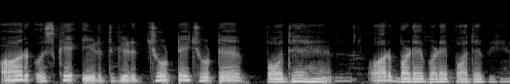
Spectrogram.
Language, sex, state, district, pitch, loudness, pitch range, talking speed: Hindi, male, Karnataka, Bangalore, 125 Hz, -18 LUFS, 95-130 Hz, 165 wpm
